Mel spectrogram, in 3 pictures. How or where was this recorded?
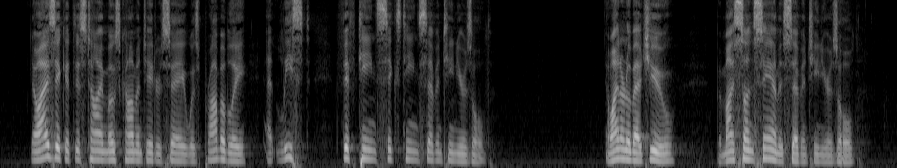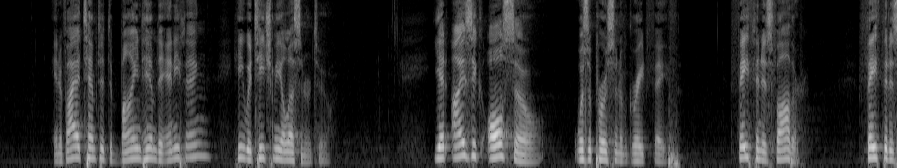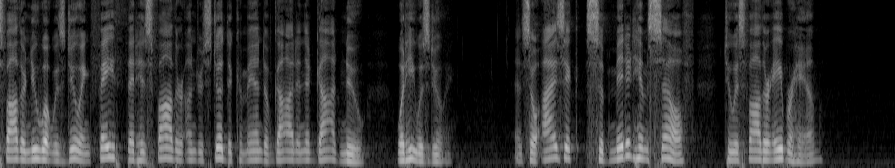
large echoing room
